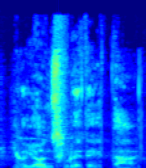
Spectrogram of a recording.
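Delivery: low, soft note to self; private resolve. Retold or imitated. Trainee deciding he must practise the shout, quiet resolve. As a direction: say it quietly to yourself.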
